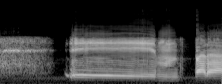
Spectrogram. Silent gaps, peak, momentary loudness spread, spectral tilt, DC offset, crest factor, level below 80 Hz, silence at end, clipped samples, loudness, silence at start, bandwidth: none; 0 dBFS; 8 LU; -2 dB/octave; under 0.1%; 18 dB; -66 dBFS; 0 s; under 0.1%; -17 LUFS; 0 s; 13.5 kHz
